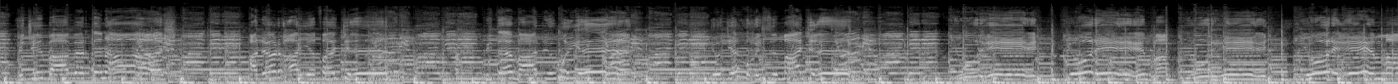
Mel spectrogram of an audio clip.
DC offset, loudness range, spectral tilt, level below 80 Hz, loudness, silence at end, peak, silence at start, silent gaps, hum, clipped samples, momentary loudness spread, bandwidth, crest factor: 0.4%; 1 LU; -5 dB/octave; -20 dBFS; -14 LUFS; 0 s; -2 dBFS; 0 s; none; none; under 0.1%; 3 LU; 16 kHz; 12 dB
